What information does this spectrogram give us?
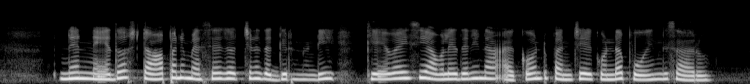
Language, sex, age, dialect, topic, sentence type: Telugu, female, 25-30, Utterandhra, banking, statement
